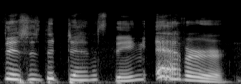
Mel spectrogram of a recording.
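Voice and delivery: high, drawn-out mock complaint; mock outrage. Host mimicking critics of the update, mock outrage. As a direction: whine it slowly like an exaggerated hater.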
